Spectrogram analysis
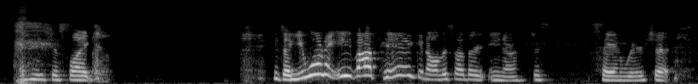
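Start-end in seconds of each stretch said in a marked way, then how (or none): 2.9-4.2 very high-pitched creepy backwoods man voice. Retelling what a man in the scene said to her, imitating a Deliverance-esque man. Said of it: "very like Texas Chainsaw Deliverance esque".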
